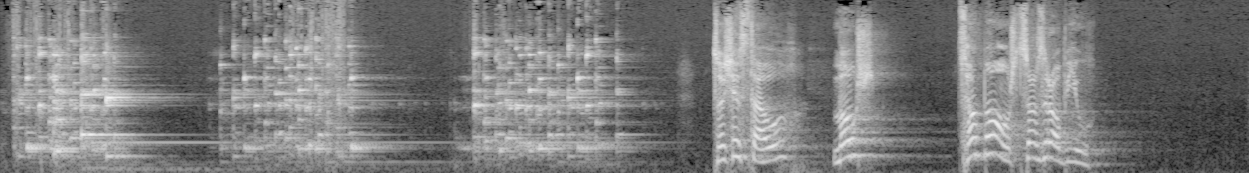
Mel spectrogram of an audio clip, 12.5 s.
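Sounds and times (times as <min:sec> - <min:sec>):
doorbell or telephone ringing: 0:00.3 - 0:06.5
speech: 0:07.2 - 0:08.8, 0:09.6 - 0:11.0.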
